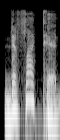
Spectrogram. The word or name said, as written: deflected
